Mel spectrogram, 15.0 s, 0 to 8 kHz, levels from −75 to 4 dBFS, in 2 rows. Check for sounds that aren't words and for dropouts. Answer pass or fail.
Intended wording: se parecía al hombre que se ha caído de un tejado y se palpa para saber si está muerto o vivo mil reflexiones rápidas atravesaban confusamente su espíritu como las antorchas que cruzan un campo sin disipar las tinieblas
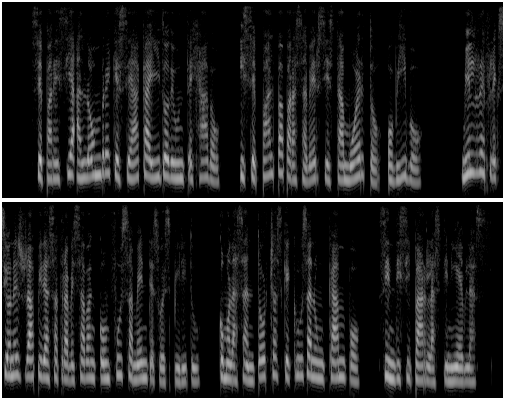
pass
